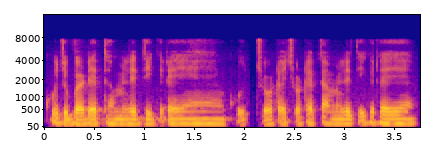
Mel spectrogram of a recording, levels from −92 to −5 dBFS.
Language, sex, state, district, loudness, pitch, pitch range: Hindi, male, Uttar Pradesh, Saharanpur, -20 LUFS, 105 Hz, 100-105 Hz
